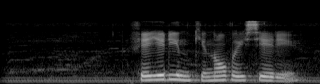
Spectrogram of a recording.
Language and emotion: Russian, neutral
